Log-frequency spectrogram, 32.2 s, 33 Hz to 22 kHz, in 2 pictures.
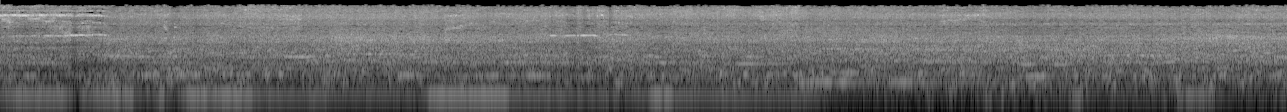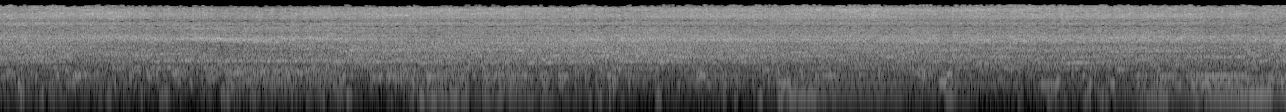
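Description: Tata Hitachi Super 200 LC crawler excavator's diesel engine running at a steady level.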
